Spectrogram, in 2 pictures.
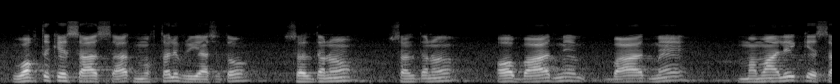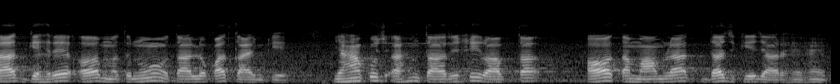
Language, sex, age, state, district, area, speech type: Urdu, male, 60+, Delhi, North East Delhi, urban, spontaneous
